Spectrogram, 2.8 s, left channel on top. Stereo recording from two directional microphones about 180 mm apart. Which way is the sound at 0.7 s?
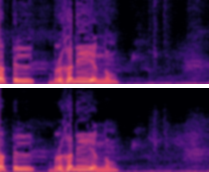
10° left (ahead or behind).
